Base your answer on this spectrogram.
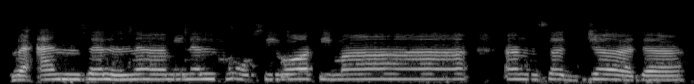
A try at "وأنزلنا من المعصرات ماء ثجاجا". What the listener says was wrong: இதுல ஏட உச்சரிப்பு இன்னும் வரணுமே. وأنزلنا வ அ.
